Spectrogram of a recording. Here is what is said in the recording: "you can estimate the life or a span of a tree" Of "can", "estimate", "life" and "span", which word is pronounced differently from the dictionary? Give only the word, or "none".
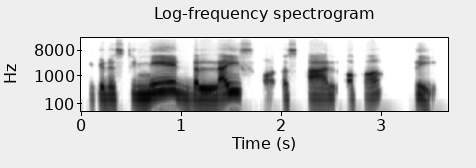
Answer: span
